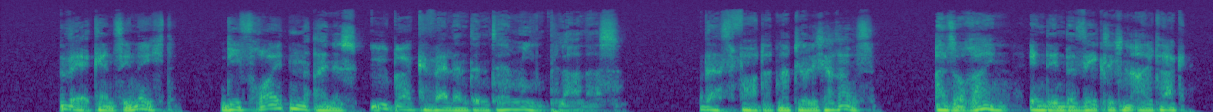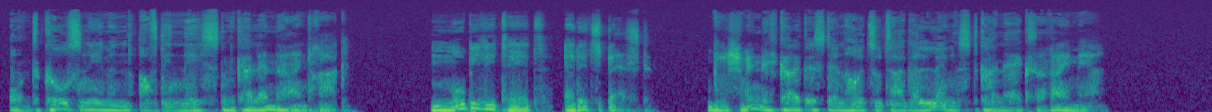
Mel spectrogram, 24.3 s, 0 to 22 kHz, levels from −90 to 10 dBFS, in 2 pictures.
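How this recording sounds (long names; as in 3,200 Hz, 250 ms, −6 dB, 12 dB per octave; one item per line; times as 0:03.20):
phaser sweep stages 6, 0.13 Hz, lowest notch 140–1,900 Hz
a quantiser's noise floor 10 bits, dither triangular
a shimmering, thickened sound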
